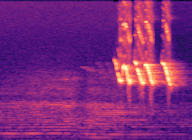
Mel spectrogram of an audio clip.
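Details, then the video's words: Orange-headed thrush lure call meant to make other birds answer: four harsh, descending, rasping notes in quick succession, following a low background hum. "bikin ANIS MERAH lain jadi ikut NYAUT NGEPLONG"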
